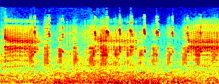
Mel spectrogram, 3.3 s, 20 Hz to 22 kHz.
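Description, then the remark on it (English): A dense, steady chorus of strident seabird calls at Palmyra Atoll, 1,000 miles south of Hawaii in the South Pacific, many harsh, high cries overlapping continuously at a loud, even level, with no one speaking. “Strident calls of seabirds fill the salty air at Palmyra Atoll, 1,000 miles south of Hawaii in the South Pacific.”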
